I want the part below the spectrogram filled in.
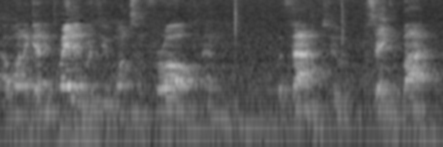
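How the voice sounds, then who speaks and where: A man acts out a bitter, searching young intellectual in a readers theater drama. He speaks deliberately and earnestly, with dramatic pauses. The sound is very echoey, picked up from a distance with clear background noise. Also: lowish voice, lightly acted. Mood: warm, nostalgic. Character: bitter, intense young intellectual Russian brother, searching and provocative. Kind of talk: staged readers theater reading. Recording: echoey room, distant mic, noisy amateur recording.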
